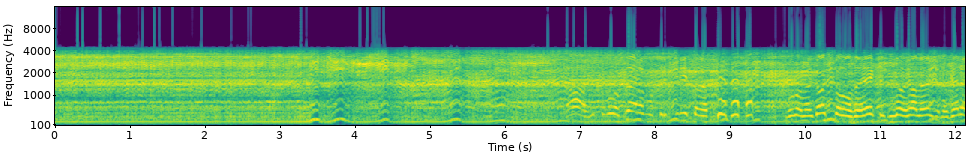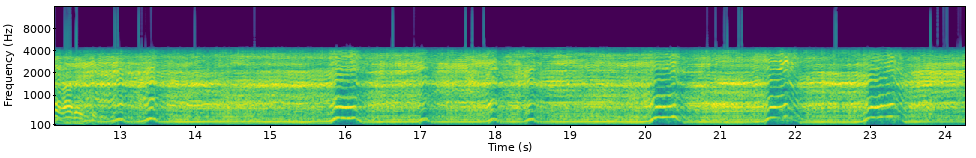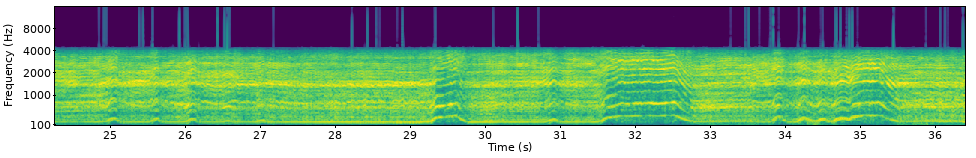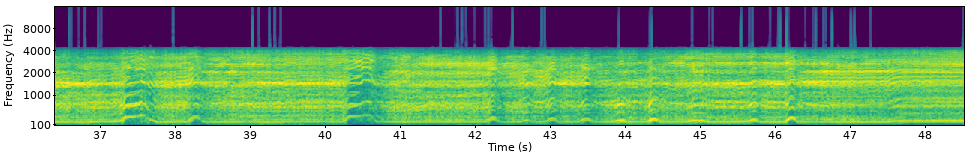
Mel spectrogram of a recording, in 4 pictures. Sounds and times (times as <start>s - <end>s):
Outside, urban or manmade: 0.0s - 48.5s.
